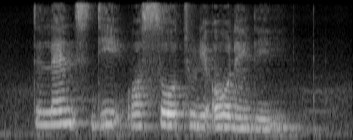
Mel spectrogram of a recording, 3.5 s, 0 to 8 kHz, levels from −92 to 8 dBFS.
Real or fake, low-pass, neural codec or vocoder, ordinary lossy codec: fake; 7.2 kHz; codec, 16 kHz, 0.4 kbps, LongCat-Audio-Codec; none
